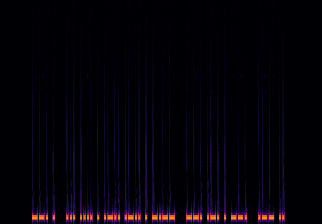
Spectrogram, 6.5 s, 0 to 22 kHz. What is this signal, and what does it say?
Morse code, heard as a keyed tone, about 36 wpm, 700 Hz. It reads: GE SHELLEY GREG WI
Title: K1USN SST QSO Practice - 35wpm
